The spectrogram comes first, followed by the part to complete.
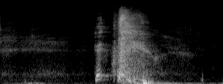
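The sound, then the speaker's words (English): A single loud sneeze: a short sharp intake followed by an explosive burst of breathy noise that fades quickly, with no talking around it. “I think we've done um, like 130 shows, and I think that's the first time I've sneezed on the show.”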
